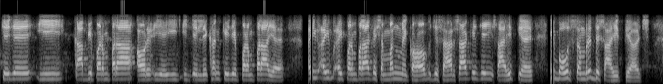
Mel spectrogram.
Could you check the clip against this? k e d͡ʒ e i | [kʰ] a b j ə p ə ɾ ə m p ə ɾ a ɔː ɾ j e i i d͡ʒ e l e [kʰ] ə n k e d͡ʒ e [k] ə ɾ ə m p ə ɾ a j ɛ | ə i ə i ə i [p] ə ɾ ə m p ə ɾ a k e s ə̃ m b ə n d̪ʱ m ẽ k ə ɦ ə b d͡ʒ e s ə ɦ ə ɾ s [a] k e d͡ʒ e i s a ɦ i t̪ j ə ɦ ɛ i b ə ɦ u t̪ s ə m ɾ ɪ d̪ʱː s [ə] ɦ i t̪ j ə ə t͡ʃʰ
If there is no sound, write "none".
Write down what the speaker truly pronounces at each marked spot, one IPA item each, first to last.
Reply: k, kʰ, p, p, a, a

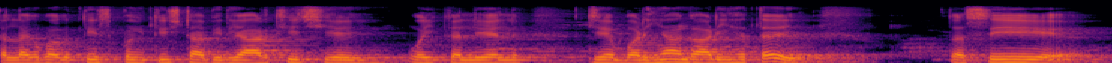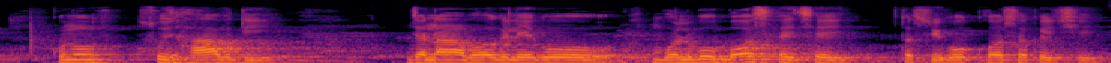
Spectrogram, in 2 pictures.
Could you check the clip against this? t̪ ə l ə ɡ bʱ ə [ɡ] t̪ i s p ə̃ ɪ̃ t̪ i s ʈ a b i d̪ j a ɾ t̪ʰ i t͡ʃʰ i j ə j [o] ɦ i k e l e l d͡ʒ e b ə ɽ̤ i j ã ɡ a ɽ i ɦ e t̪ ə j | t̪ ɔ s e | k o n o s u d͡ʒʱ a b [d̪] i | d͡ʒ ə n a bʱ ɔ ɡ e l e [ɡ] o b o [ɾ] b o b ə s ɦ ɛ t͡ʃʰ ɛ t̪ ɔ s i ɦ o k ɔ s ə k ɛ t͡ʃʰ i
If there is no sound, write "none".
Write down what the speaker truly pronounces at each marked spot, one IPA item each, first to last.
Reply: ɡ, o, d̪, ɡ, l

